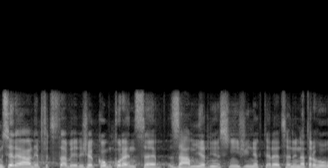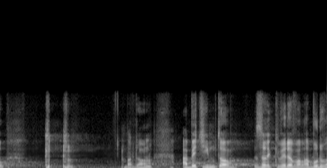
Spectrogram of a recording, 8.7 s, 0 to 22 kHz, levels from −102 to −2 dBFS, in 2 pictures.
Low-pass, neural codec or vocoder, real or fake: 9.9 kHz; codec, 24 kHz, 3.1 kbps, DualCodec; fake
